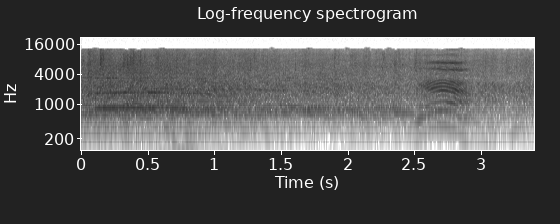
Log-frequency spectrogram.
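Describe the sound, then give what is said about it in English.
Audience applause for parents, grandparents and Healthy Lunchtime Challenge winners, a steady wash of clapping that eases slightly, with a brief cheer rising near the end. “grandparents a round of applause. And finally, to our 54 Healthy Lunchtime Challenge winners, congratulations.”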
